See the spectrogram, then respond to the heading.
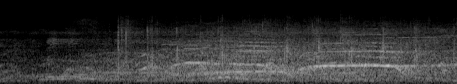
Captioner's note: audience cheering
